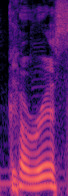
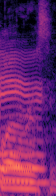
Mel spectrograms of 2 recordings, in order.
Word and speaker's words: Carissa: No, it's Carissa. not J- Clarissa.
